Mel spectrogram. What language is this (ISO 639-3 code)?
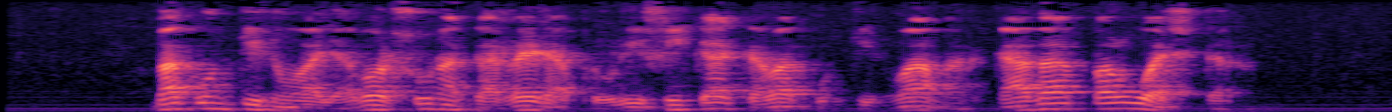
cat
